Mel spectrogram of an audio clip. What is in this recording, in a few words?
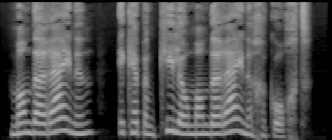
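"mandarijnen", Dutch; Spelling Gr6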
